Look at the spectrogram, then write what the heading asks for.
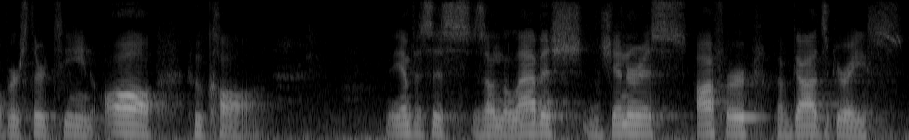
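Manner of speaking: normal talking voice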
